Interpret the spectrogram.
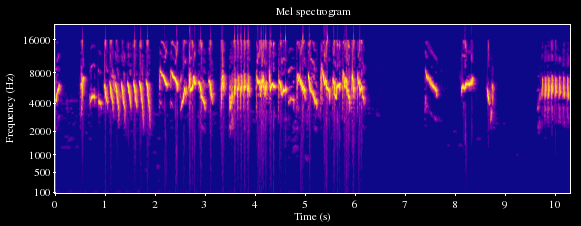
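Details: Dakun Javan white-eye from Pacitan singing energetically for tutoring: a rapid even trill, then dense twittering and slurred whistles, a pause with single chirps, and a final buzzy trill.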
